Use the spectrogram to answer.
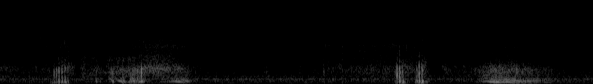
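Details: Snoring from a sleeping dog: low snorting, rattling breath sounds coming in irregular bursts.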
